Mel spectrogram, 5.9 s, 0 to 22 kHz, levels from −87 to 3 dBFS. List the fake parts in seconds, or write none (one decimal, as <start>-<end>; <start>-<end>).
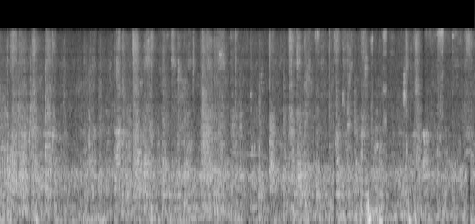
1.3-1.9; 2.7-4.0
